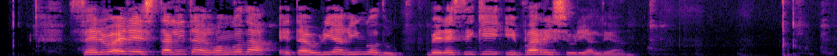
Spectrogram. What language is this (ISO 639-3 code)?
eus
